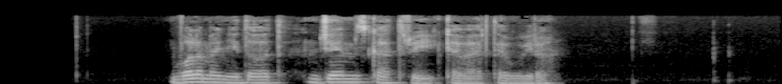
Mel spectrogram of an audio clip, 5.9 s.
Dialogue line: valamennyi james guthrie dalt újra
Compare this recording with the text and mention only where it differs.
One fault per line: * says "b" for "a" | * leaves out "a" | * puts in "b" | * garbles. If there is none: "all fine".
* puts in "dalt"
* says "keverte" for "dalt"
